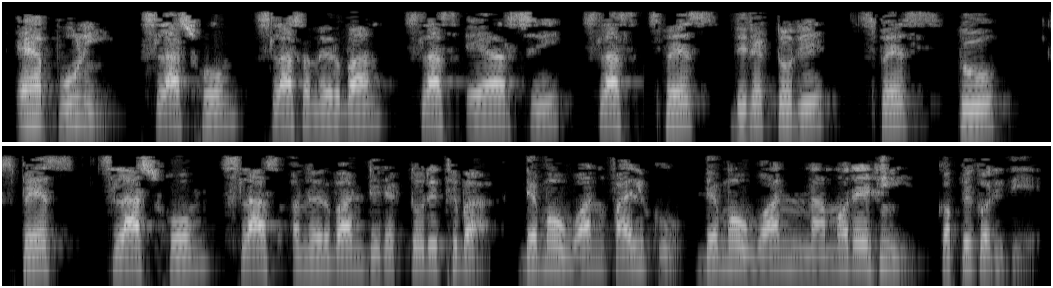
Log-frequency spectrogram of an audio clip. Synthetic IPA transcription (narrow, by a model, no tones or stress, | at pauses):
eɦapuɽ̃ḭ | slashomslasɔniɾban | slaseaɾsi | slasspes | ɖiɾek̚ʈoɾi | spes | ʈu | spesː | lashomslasɔniɾbanɖiɾek̚ʈoɾit̪ʰiba̰ | ɖemowanpʰajlkṵɖemowanːamɔɾeɦĩkɔpikɔɾid̪iḛ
